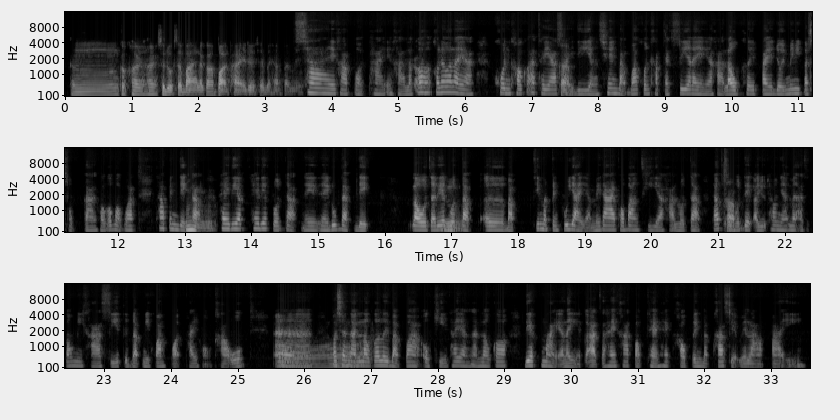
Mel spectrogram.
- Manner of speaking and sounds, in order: static; tapping; distorted speech
- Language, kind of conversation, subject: Thai, unstructured, คุณมีประสบการณ์ท่องเที่ยวครั้งไหนที่ประทับใจที่สุด?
